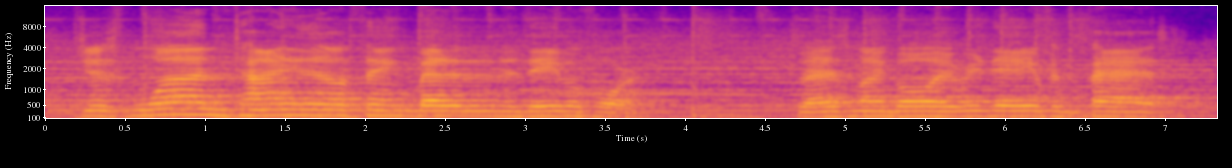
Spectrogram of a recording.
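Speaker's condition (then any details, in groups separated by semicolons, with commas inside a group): Traumatic brain injury; struck by vehicle, upper-body paralysis; almost 15 years since injury, service dog, caregiver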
